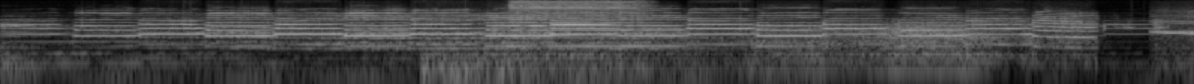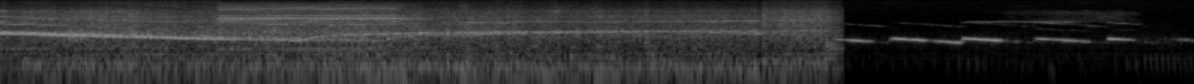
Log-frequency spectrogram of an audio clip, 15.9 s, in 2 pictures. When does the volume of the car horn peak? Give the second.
4 s.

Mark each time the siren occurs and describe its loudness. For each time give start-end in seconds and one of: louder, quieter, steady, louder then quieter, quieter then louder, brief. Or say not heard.
0.0-15.8 quieter.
